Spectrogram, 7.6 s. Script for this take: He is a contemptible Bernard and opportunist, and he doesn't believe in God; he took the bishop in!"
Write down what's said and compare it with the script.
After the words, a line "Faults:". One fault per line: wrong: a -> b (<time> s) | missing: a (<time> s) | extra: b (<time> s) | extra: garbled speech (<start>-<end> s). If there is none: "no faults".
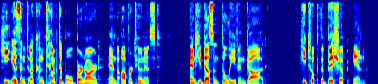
He isn't a contemptible Bernard and opportunist, and he doesn't believe in God; he took the bishop in!"
Faults:
wrong: is -> isn't (0.2 s)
